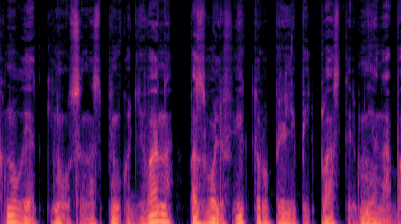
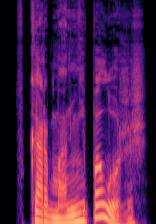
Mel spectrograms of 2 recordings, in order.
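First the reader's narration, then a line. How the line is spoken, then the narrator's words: Wry grunt. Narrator (Russian): хмыкнул он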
